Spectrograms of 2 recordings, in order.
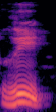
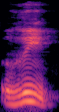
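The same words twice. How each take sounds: The two takes are said the same way.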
